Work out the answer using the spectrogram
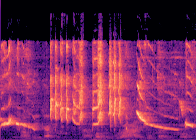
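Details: Short burst of oriental magpie-robin "roll tembakan" song: long falling whistles framing harsh, rapid buzzy notes.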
